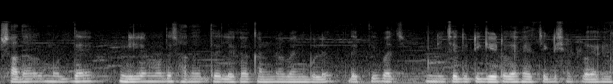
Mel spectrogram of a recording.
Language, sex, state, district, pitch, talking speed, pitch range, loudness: Bengali, male, West Bengal, Malda, 125 Hz, 225 wpm, 120-130 Hz, -18 LUFS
